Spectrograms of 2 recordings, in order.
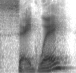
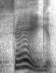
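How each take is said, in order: First: The word is said as two syllables. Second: The word is said as one syllable. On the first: The speaker calls it right. "when I found out that I'm like, that's segue" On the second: The speaker calls it wrong. "because I thought that was short for segue"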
